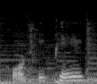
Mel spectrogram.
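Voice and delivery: ordinary talk, nothing marked

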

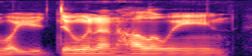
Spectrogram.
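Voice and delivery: normal talking voice

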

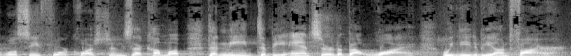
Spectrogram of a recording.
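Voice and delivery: ordinary talk

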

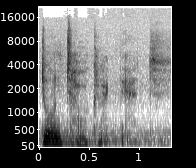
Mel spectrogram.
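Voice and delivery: slow, hushed whisper of a stern God; whispered rebuke. Acted. God firmly hushes a doubting Ezekiel in a whisper. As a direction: breathe the rebuke, no voice.

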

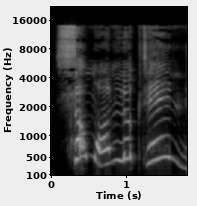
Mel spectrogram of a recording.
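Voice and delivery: high, slow, startled cry; frightened. Acted. Goldilocks frightened, telling everyone someone looked in. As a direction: gasp it out in fright at the window. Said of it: "she said".

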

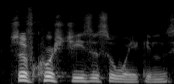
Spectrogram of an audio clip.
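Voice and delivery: usual speaking voice

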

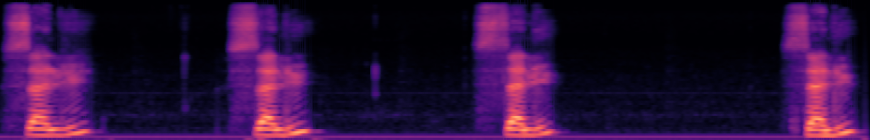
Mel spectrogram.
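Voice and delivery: "salut" con la u francesa /y/, pausado; francés. Shown as a demonstration. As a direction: decir "salut" claro, con pausas para que el alumno repita. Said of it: "repitas conmigo". (repetir "salut" con el alumno, como modelo)

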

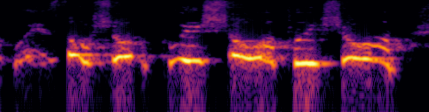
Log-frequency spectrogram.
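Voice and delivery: very high falsetto pleading; hammed-up, desperate falsetto prayer; mock begging. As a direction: repeat the plea in an exaggerated high voice. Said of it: "literally begging the Lord".

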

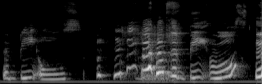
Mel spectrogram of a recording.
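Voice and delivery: mock British accent, giggling; slow, laughing British accent. Rendition of British people, mock British accent. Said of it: "our renditions of British people".

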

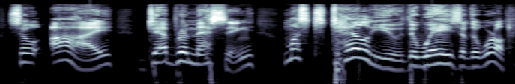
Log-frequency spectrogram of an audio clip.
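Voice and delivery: loud, pompous celebrity lecturing; Deborah Messing. Acted. Celebrity tells construction worker how it is, pompous. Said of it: "basically you're like".

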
